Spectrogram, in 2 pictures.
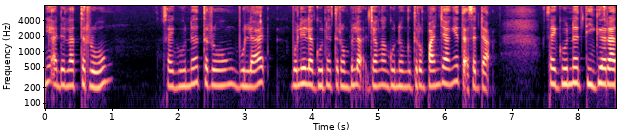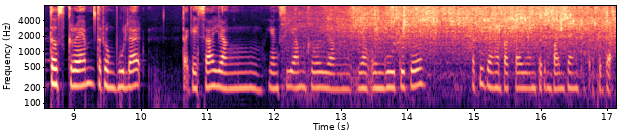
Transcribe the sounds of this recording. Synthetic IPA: niʔadalaht̪əɾʊŋ | sajaɡunãt̪əɾʊŋbulat̪̚ | bolɛhlahɡunãt̪əɾʊŋbəlaʔd͡ʒaŋanɡunə̃t̪əɾʊŋpaɲd͡ʒaŋɲət̪aʔsədap̚ | sajaɡunãt̪iɡaɾat̪ʊskɾɛmt̪əɾʊŋbulat̪̚ | t̪a̰ʔkesahjaŋjaŋsiamkəjaŋjaŋʔuŋɡut̪ukə | t̪apid͡ʒaŋanpakajjaŋt̪əɾʊŋpaɲd͡ʒaŋt̪ut̪aʔsədap̚

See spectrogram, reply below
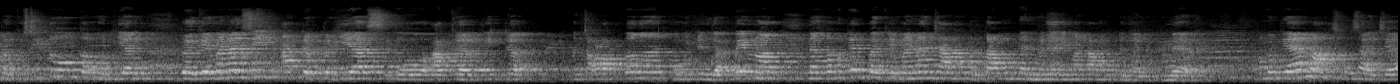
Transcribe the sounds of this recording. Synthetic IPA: baɡʊsit̪ukəmudian | b̥aɡajmanasɪhad̥a̤b̥əriasit̪uaɡ̥art̪id̥aʔ | məɲt͡ʃɔlɔk̚b̥aŋət̪̚kəmudianɡaʔmenɔnnahkəmudianbaɡajmanat͡ʃaɾab̥ərt̪amʊndanmənəɾimat̪amʊndəŋanbənər | kəmudianlaŋsʊŋsad͡ʒa

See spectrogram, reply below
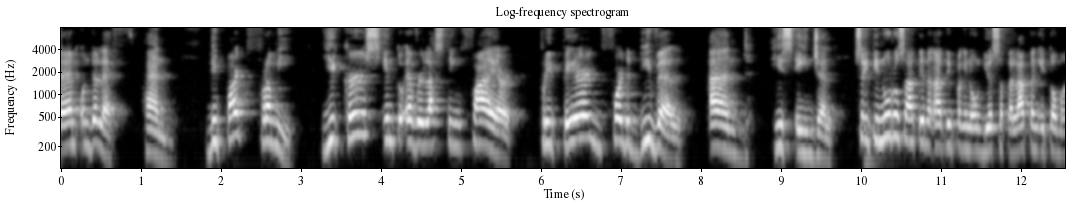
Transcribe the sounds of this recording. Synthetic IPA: ɛmɔ̃nd̪ɐlɛft̪hãnd̪̚ː | ɪpaɹt̪̚fɾɐmːi | jikɛɹsɪ̃nt̪uʔɛvɛɹlast̪ɪŋfajɛɹ | pɾɪpɛɹd̪̚foɹd̪ɐd̪ivɛl | ʔɛ̃nd̪ | hɪsẽjnd͡ʒɛl | soʔɪt̪ɪnuːɾosɐʔaːt̪ɪnɐŋʔaːt̪ɪŋpɐŋɪnoʔoŋd̪jo̞sːɐt̪ɐlaːt̪ɐŋɪt̪omɐ

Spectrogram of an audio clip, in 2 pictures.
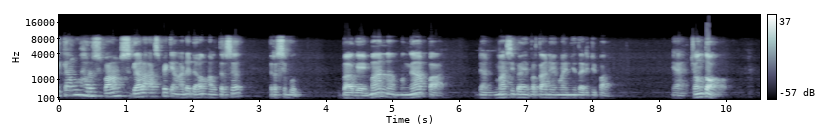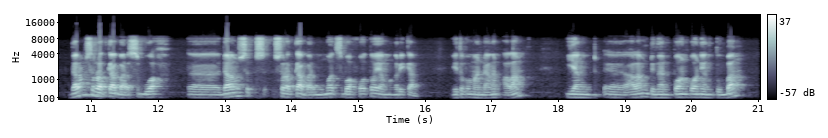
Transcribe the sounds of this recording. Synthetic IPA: kət̪ikamuɦaɾʊspaɦamsəɡalaːspɛk̚t̪jaŋadadalamɦalt̪ərsə | t̪ərsəbʊt̪̚ | baɡajmanaməŋapa | danmasɪhbaɲak̚pərt̪ananjaŋlaɪnɲat̪adidpan | jat͡ʃɔnt̪ɔh | dalamsəɾuɾat̪̚kabarsəbuah | ədalamsuɾat̪̚kabarməmuat̪̚səbuahfot̪ojaŋməŋəɾikan | it̪upəmandaŋanalam | jaŋəalamdəŋanpoɦɔnpɔɔnjaŋt̪umbaŋ

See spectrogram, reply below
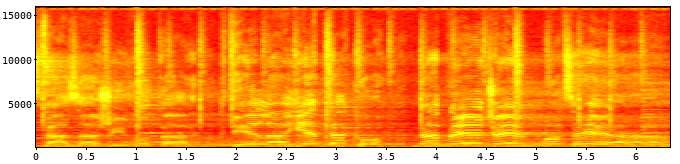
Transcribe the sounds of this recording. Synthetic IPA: st̪azaʒiʋɔt̪a | xt̪ɪɛlajɛt̪akɔ | napɾɛd͡ʒɛ | mɔt͡sɛa

